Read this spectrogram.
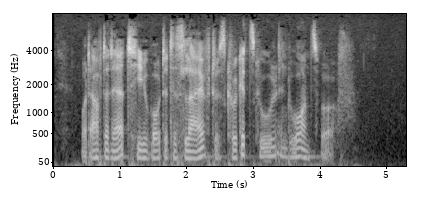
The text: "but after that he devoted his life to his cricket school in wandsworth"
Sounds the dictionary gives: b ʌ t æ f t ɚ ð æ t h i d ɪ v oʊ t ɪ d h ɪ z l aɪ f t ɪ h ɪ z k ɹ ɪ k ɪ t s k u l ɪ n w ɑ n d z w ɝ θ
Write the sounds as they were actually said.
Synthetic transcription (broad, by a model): b ʌ t æ f t ɚ ð æ t h i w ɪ ʊ t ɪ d h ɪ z l aɪ f t ɪ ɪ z k ɹ ɪ k ɪ t s k u l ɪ n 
